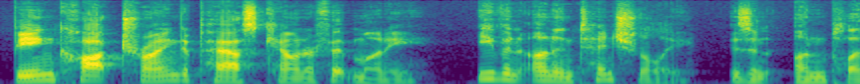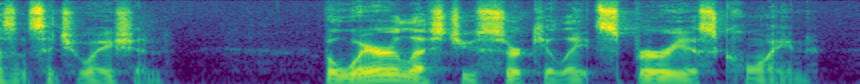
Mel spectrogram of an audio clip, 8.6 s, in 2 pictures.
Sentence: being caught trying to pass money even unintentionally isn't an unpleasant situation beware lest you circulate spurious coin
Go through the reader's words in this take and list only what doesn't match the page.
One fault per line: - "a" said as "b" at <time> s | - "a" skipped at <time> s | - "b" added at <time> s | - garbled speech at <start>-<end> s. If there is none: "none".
- "counterfeit" added at 1.3 s
- "isn't" said as "is" at 3.6 s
